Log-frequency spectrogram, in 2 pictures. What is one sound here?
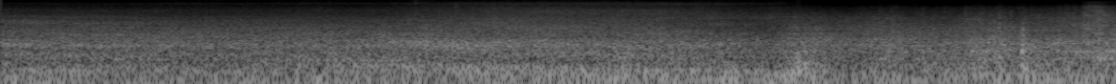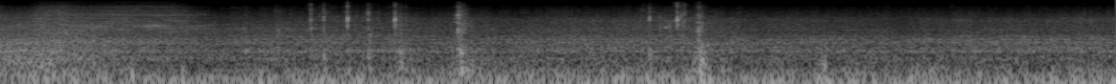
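Wind rushes past steadily, outdoors.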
